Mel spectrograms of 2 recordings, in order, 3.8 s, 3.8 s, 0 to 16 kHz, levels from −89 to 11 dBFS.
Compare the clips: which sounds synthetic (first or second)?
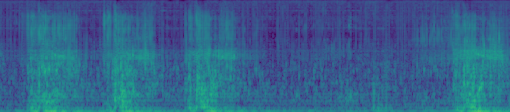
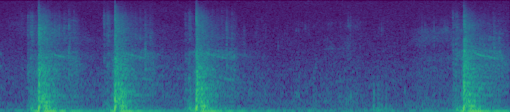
first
